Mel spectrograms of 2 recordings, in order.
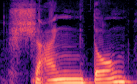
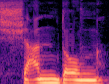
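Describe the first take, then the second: First: The first syllable ends with an 'ng' sound. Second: The first syllable ends with an 'n' sound. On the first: The speaker calls it wrong. "on the podcast I say Shangdong" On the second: The speaker calls it right. "there's only one G. So it's Shandong"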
